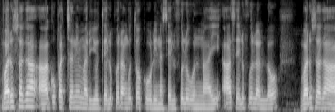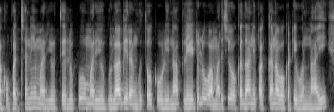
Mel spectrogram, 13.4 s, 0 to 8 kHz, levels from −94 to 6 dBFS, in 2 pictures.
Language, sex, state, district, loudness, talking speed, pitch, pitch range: Telugu, male, Telangana, Komaram Bheem, -19 LUFS, 105 wpm, 120 Hz, 115-130 Hz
